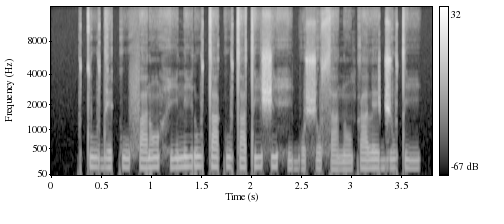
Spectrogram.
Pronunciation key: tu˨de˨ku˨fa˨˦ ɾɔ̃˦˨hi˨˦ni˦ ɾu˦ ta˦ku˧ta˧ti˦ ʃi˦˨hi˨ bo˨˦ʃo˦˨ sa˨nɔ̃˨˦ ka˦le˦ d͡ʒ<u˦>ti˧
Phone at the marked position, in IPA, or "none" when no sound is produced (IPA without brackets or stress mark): u˦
